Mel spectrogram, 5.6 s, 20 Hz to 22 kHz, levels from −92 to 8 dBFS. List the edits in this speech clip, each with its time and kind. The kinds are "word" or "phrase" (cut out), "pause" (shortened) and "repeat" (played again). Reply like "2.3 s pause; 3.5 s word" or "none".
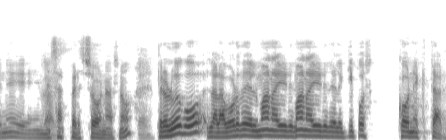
3.7 s repeat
